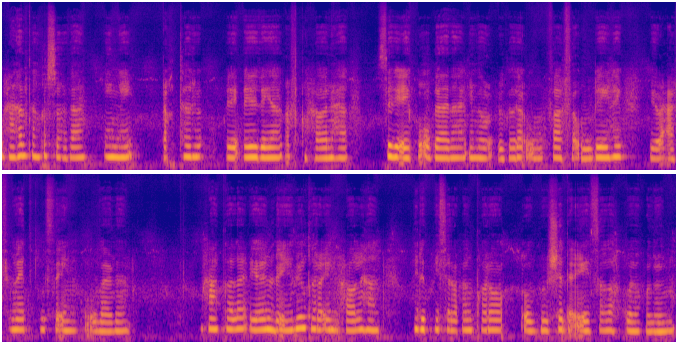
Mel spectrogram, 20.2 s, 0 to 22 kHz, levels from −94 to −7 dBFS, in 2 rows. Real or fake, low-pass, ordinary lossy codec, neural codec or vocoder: fake; none; none; codec, 44.1 kHz, 1.7 kbps, Pupu-Codec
